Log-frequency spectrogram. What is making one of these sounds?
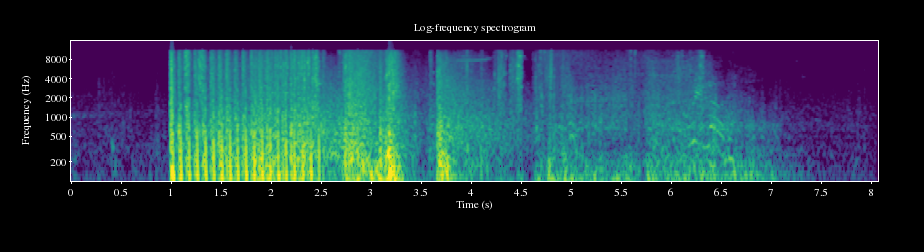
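An automatic rifle fires rapid, loud bursts of shots.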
